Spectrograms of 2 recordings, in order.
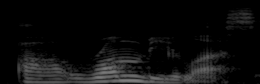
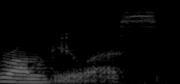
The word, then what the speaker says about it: Romulus: fabric for this and it's called rumble us I think I mispronounced it on one of my videos actually trying to remember it but anyway it's Romulus and this is how it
